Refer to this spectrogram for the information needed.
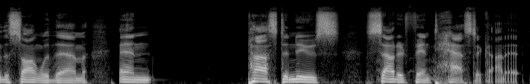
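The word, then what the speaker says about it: Posdnuos: And they, the surviving members, Paz de Nuce, I'm saying that right, right? – That's correct.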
